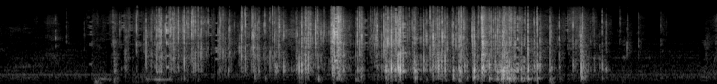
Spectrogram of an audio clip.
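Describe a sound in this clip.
A plastic wrapper crinkles and tears as hands open a pack.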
